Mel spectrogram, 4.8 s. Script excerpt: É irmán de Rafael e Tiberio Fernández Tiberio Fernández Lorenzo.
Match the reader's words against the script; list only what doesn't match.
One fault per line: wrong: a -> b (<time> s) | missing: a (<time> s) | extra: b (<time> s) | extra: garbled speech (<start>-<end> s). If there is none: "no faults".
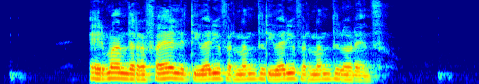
no faults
